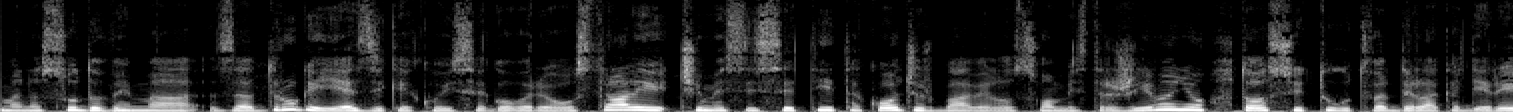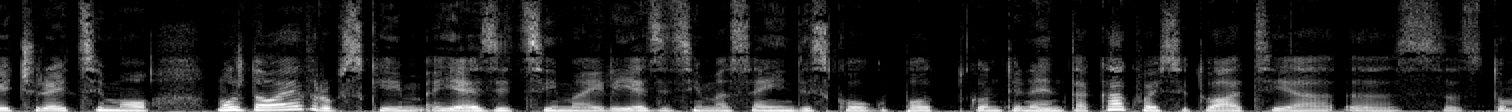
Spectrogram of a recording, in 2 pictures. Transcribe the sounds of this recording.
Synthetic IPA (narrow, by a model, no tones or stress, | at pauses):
manasud̪o̞ʋimazad̪ɾuɡe̞je̞zike̞ko̞jise̞ɡo̞ʋo̞ɾioawst̪ɾaːlijit͡ʃiːmesise̞t̪iːt̪ako̞ːd͡ʑe̞ɾbaʋilausʋo̞ːmist̪ɾaʒiːʋaɲut̪o̞ːsit̪uːut̪ʋr̩d̪ilˠakad̪jeɾjeːt͡ʃɾe̞t̪simo̞mo̞ʒd̪ao̞e̞ʋɾo̞pskimjezit̪simailije̞zit̪simasaind̪isko̞ɡpoko̞nt̪ine̞nt̪akakʋaje̞sit̪uaːt̪sijasat̪o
